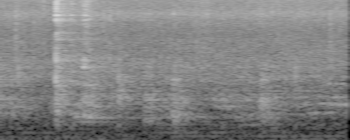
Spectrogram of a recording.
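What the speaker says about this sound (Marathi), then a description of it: "भाजत झालाय कांदा आपला, आणखी एखाद मिनिट जर भाजला" Onion frying in a pan for a chicken dish, a soft steady sizzle with a spoon clinking and scraping as it is stirred, quiet and close.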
